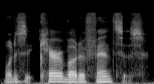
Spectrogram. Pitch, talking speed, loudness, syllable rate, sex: 115 Hz, 235 wpm, -17 LUFS, 6.2 syllables/s, male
